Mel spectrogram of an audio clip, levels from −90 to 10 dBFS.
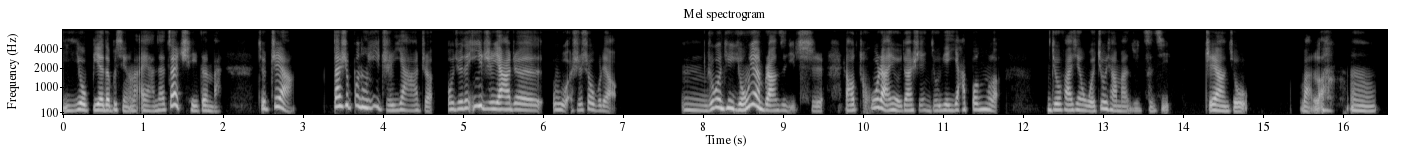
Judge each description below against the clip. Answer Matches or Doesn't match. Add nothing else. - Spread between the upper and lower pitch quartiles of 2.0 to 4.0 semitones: Matches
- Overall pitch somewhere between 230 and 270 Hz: Doesn't match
